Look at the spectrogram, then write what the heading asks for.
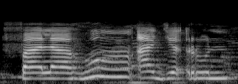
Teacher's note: bunyi mim sukun dibaca jelas dan bibir tertutup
